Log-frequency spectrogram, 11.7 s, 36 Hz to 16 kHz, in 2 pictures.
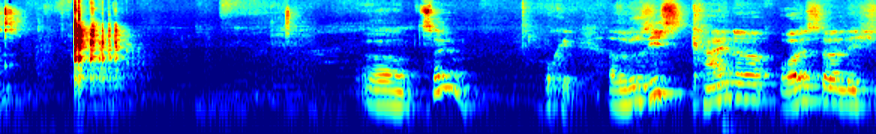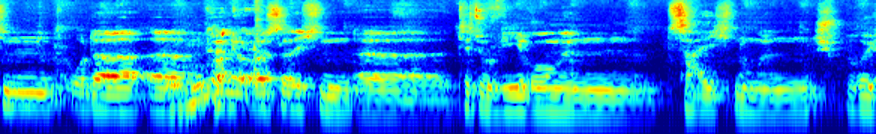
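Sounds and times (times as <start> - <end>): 
dice tumbling across a tabletop: 0.5 - 1.0
speech: 2.4 - 11.6.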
